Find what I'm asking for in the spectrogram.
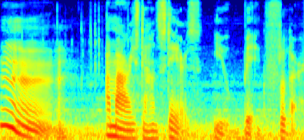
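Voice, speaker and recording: A put-on character voice at a low pitch drags along at a very slow pace against clear background noise. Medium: video game. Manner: coy, teasing.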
